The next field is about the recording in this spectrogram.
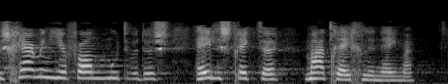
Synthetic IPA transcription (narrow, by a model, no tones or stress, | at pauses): əsχɛɹmɪŋɦiːɹvɑnmutənʋədɵsɦejləstrɪk̚təmaːtrejχələnejmən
